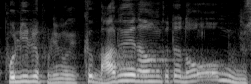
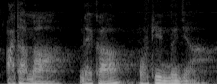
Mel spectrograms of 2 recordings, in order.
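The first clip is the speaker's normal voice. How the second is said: lower, softer, slow tender call; gentle calling; 7 semitones lower, 6 dB quieter than usual. Pretend. Preacher voicing God gently calling hiding Adam, tender and soft. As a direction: call him back as a loving father would. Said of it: "너무나도 부드러운 음성으로".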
